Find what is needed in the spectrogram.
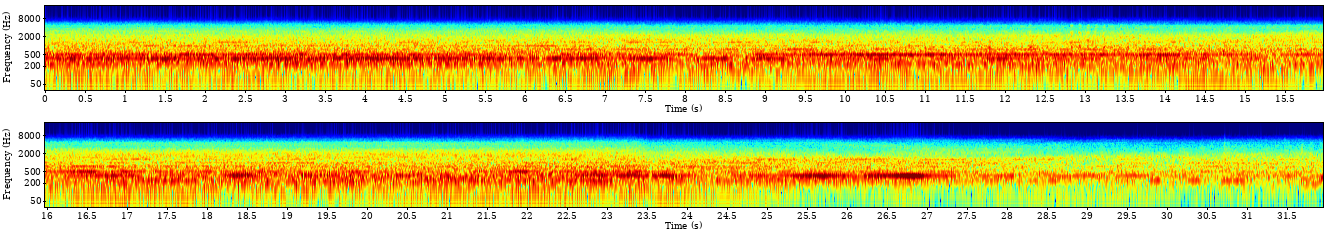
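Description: Steady ambience of a casino-lined pedestrian street: a constant hiss and hum with several held tones that fade in and out. About three-quarters through the sound turns duller and a little quieter.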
